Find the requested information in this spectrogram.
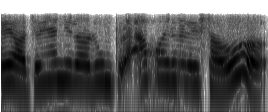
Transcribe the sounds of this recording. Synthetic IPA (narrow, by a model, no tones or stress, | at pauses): ɦeɦʌd͡zuɦaniɾʌɾumpa̰mʌjlaɾejsʌɦo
